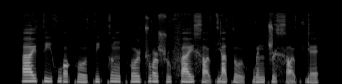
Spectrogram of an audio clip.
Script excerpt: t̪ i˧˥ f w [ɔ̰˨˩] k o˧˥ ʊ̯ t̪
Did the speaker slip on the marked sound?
yes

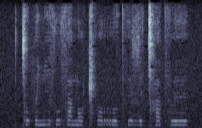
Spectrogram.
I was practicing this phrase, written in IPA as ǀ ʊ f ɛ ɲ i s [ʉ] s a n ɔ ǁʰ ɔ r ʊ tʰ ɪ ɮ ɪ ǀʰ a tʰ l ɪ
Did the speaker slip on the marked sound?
yes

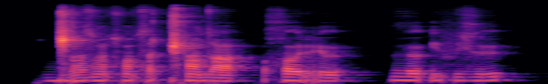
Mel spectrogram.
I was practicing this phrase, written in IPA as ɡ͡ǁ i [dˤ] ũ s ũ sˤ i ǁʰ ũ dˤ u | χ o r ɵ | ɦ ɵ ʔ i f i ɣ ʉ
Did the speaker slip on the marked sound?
yes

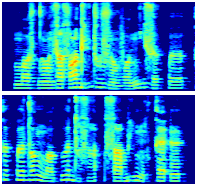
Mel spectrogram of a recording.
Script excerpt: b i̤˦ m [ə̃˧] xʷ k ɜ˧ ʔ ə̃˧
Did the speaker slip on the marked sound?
yes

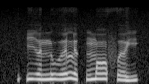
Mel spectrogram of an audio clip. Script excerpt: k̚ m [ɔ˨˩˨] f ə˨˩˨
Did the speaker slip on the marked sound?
yes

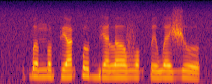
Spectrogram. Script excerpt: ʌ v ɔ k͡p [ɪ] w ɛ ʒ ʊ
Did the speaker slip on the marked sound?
no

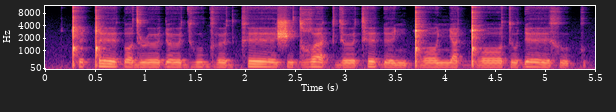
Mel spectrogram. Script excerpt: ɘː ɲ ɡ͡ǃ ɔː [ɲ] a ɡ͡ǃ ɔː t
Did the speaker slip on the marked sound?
no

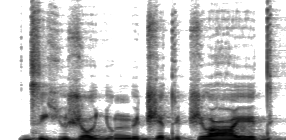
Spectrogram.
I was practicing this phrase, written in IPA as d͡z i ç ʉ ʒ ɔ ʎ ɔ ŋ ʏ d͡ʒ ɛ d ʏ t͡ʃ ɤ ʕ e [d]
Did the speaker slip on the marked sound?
no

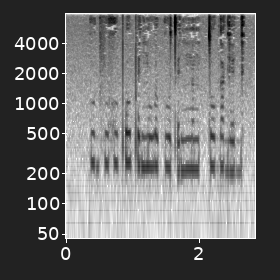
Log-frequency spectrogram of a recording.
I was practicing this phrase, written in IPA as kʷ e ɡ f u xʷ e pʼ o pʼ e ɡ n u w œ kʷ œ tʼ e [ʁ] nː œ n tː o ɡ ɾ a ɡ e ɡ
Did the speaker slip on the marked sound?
yes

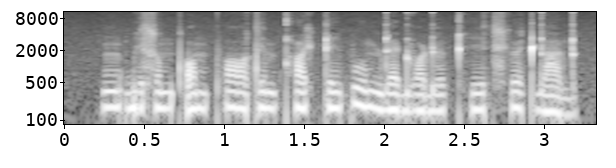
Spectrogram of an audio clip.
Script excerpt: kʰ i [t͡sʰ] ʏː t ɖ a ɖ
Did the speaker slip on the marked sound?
no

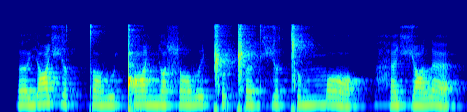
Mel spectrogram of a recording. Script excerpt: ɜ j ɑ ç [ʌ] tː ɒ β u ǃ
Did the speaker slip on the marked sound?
no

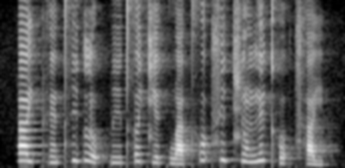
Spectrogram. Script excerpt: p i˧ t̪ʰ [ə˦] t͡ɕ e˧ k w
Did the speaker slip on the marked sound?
no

